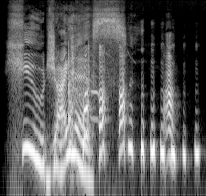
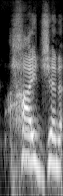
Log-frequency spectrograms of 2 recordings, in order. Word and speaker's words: Hyginus: Huginus. Huginus Aquinas. Vaginus. Dentitis. Rewindus. Rewindus. It's Hyginus. Hyginus. He was very clean. I like Hyginus.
